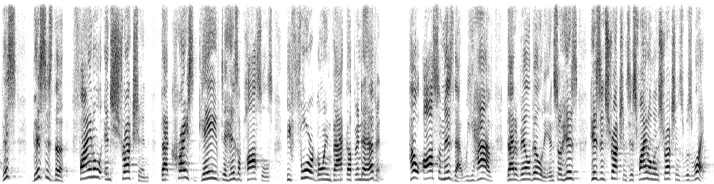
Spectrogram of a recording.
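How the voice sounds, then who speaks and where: A man's voice: high-pitched, a bit bright, in a large hall. A male pastor preaching a sermon in a conversational way, often asking his congregation questions. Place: church.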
